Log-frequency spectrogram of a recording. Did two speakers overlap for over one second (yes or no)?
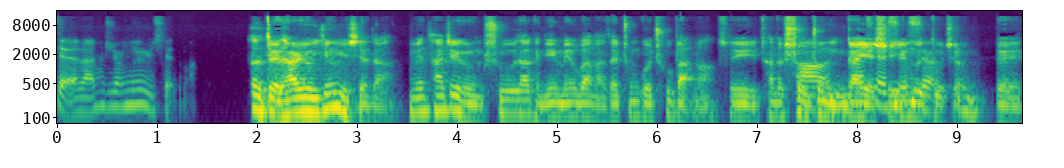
yes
